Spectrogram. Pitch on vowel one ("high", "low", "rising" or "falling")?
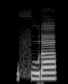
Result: high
